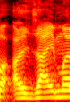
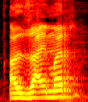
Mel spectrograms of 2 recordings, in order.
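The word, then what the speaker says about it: Alzheimer: जिन बच्चों को जिनको अल्जाइमर होता है डिमेंशिया की प्रॉब्लम उनको सबसे ज्यादा हो सकती है alzamay alzmay एक अल्जाइमर यह आपको प्रोनाउंस करना पड़ेगा अल्जाइमर ठीक है अल्जाइमर एक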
